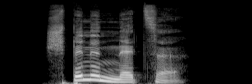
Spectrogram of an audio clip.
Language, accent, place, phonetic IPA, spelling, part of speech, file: German, Germany, Berlin, [ˈʃpɪnənˌnɛt͡sə], Spinnennetze, noun, De-Spinnennetze.ogg
- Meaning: nominative/accusative/genitive plural of Spinnennetz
